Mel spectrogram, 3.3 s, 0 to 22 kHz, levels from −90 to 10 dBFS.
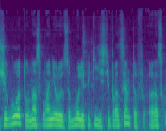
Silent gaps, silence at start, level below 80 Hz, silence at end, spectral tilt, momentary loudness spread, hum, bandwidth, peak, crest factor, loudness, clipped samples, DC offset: none; 0 s; -58 dBFS; 0 s; -7 dB/octave; 8 LU; none; 16 kHz; -10 dBFS; 14 dB; -25 LUFS; under 0.1%; under 0.1%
